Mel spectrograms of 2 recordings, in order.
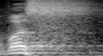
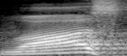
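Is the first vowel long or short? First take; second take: short; long. First: The first vowel is kept short. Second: The first vowel is held long. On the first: The speaker calls it right. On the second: The speaker calls it wrong. "வாஸ் என்று சொல்லாமல்"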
